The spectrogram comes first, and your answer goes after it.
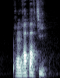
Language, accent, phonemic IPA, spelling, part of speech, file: French, France, /pʁɑ̃.dʁ‿a paʁ.ti/, prendre à partie, verb, LL-Q150 (fra)-prendre à partie.wav
- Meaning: to take to task, to set about, to tackle, to challenge, to take on, to mistreat, to rough up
